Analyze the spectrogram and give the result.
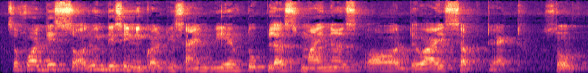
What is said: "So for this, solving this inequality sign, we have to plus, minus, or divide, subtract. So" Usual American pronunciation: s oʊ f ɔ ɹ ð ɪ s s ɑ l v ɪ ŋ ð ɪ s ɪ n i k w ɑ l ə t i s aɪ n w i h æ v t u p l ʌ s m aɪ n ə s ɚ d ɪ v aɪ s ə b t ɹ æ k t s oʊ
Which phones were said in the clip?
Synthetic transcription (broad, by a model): s oʊ f ɔ ɹ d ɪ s s ɑ l v ɪ ŋ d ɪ s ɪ n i k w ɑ l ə t i s aɪ n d i h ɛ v t u p l ʌ s m aɪ n ə s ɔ d ɪ v aɪ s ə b t ɹ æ k t s oʊ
